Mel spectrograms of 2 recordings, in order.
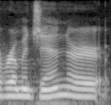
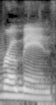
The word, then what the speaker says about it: Romijn: Rebecca Romijn or Romaine? No, Rebecca Romaine, sorry.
